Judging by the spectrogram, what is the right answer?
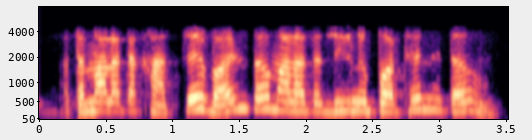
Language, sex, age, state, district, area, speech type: Nepali, female, 45-60, West Bengal, Darjeeling, rural, conversation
